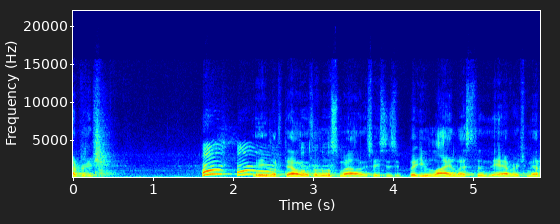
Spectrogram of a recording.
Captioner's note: laughter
